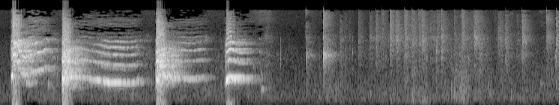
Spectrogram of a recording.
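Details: Dog gives four sharp, high yelping barks at uneven intervals in the first three seconds, the last drawn into a short whine, then faint scattered clicks and rustling with a voice nearby.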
